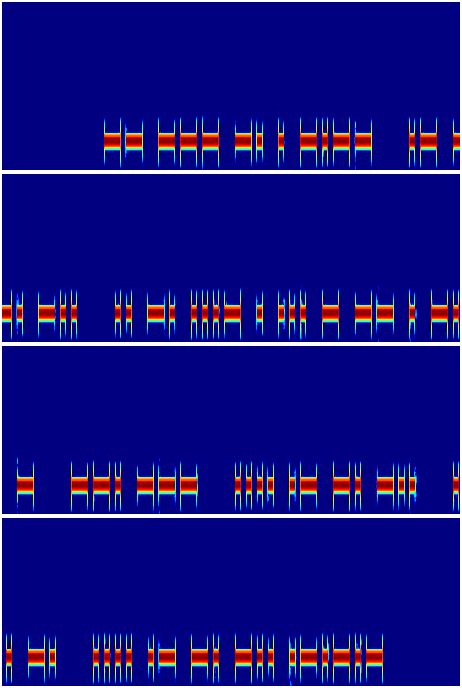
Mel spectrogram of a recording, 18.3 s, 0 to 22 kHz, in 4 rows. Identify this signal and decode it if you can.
Morse code, heard as a keyed tone, about 22 wpm, 700 Hz. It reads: MONEY AND INVESTMENT GO HAND IN HAND.
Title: Sentences from Top 1000 Words - Review Part 4 - 22wpm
